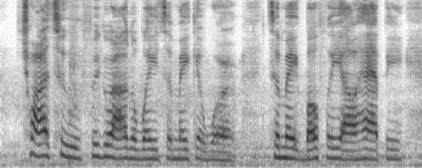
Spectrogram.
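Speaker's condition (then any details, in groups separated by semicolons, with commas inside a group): ALS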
